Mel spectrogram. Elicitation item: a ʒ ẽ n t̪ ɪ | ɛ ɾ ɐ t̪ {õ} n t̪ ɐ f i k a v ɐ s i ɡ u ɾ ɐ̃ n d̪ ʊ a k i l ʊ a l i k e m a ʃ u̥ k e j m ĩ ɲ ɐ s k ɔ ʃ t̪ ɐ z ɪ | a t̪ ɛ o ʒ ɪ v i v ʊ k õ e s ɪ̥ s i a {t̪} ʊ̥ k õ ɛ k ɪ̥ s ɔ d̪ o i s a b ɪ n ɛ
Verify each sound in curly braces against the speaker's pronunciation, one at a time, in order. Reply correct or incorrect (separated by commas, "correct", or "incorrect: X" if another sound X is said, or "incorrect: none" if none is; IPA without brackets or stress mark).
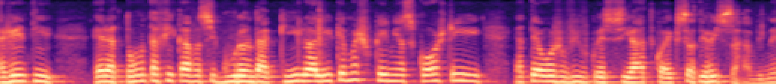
correct, correct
